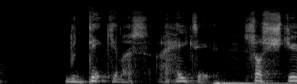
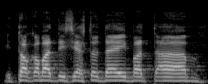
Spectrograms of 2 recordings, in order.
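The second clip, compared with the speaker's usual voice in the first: higher, louder mock Canadian accent; put-on Canadian accent; 3 semitones higher, 5 dB louder than usual. Streamer answering a chat jibe about the accent, mock Canadian accent. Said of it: "not impressed with that accent".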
